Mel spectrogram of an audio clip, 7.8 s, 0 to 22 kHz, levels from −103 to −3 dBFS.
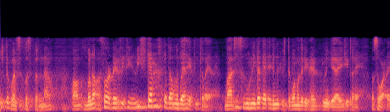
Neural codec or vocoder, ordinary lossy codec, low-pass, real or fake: codec, 16 kHz, 0.5 kbps, FreqCodec, larger model; none; 5.4 kHz; fake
